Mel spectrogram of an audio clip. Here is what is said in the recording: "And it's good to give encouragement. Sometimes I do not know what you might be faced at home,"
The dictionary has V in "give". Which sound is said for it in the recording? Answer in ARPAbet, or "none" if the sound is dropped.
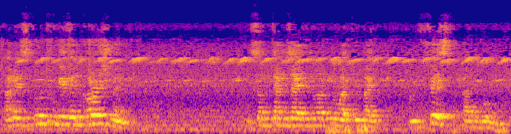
V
